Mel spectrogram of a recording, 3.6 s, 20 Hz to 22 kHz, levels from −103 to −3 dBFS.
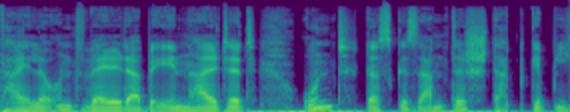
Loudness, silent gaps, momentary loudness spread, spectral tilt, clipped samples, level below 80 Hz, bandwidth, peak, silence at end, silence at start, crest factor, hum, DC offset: -30 LUFS; none; 7 LU; -5.5 dB/octave; under 0.1%; -38 dBFS; 16.5 kHz; -12 dBFS; 0 s; 0 s; 14 dB; none; under 0.1%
